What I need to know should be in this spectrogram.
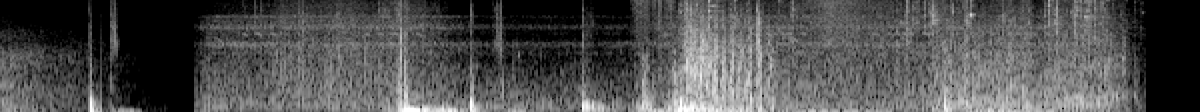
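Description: A horse's hooves clop on dirt.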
